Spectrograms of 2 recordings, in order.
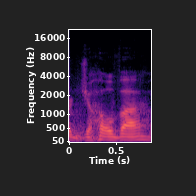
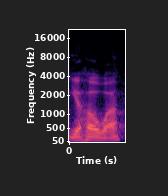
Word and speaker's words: Yehovah: Anytime Lord is in all capital letters, it's the name Yehovah or Jehovah or Yahweh, however you want to pronounce that. I pronounce it Yehovah.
